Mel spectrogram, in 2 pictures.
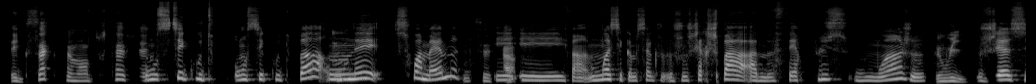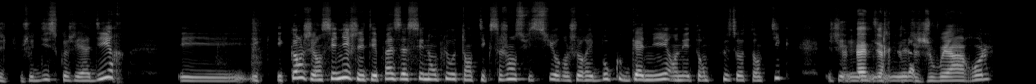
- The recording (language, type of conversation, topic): French, podcast, Comment ton identité créative a-t-elle commencé ?
- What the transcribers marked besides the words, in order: other background noise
